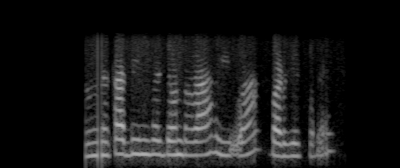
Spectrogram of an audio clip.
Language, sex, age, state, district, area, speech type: Santali, female, 30-45, West Bengal, Bankura, rural, conversation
